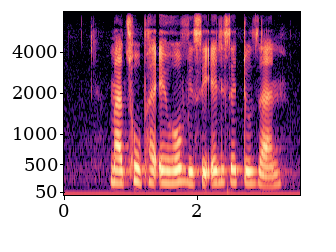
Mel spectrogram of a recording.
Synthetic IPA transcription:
matʰupʰaʔɛɦovisiʔelised̥ʱuzaːna

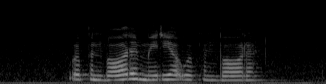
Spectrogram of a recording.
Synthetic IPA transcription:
ʔuəpənbɑːɾəmeːdiɐʔuəpənbɑːɾə

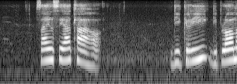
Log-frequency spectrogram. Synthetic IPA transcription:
saɛn̩sɪjat͡ɬʰaɦɔ | dikridipʼlɔːma

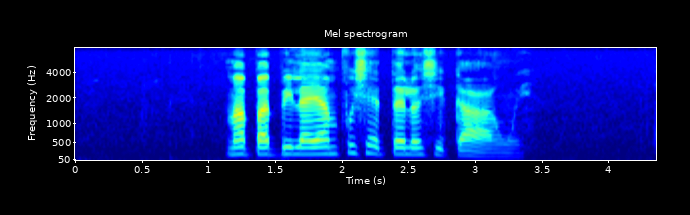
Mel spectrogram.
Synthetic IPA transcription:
mapapilajaɱp̪fuʃɛtɛlɔʃikaːŋwɛ

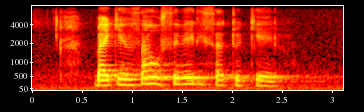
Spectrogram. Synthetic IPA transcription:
bakʼen̩sahʊsebedisatʼʊkʼɛːlɔ

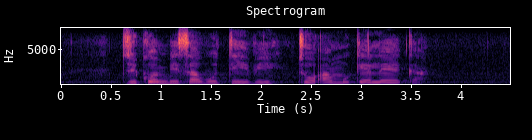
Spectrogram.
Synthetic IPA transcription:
b͡ʐikombisaβutiβi | b͡ʐɔʔamukɛlɛːka

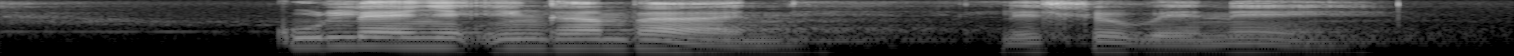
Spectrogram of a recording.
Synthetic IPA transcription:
k̬ulɛɲɛʔiŋkʰampʰanilɛɬɔɓɛnɛːjɔ

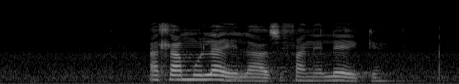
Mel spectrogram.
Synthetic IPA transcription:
aɬamulaɦɛlaɦaʂifanɛlɛːkɛ

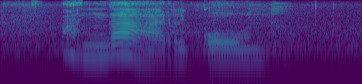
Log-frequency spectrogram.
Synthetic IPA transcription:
aŋɡaɦarikɔːna

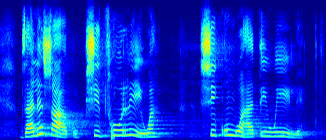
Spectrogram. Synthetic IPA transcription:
b͡ʐalɛʂakuʃit͡sʰuriwa | ʃikʼuŋɡuɦatiwiːlɛ

